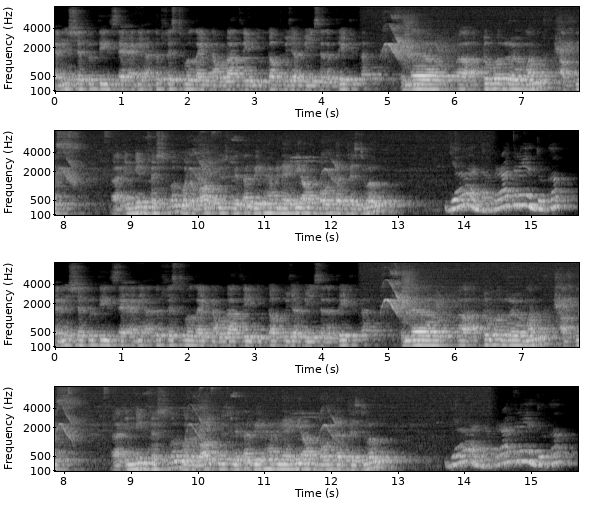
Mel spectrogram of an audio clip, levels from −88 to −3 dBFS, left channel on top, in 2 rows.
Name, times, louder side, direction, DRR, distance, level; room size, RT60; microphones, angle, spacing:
voice 1, 0.0-4.7 5.2-8.2 8.7-12.8, equal, 20° left, -2 dB, 0.8 m, -28 dB
sound 1, 4.5-14.4, right 2 dB, 80° right, 0.9 m, -44 dB
voice 2, 13.7-15.4, left 4 dB, 60° left, 1 dB, 0.3 m, -29 dB
4.2 x 3.3 x 2.8 m, 1.3 s
head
